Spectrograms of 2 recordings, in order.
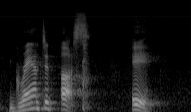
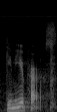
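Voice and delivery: low, hushed request; gentle dad; 8 semitones lower, 10 dB quieter than usual. Acted. Dad asking daughter for her pearls, low and gentle. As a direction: ask very softly, no pressure. Dad softly asks again.

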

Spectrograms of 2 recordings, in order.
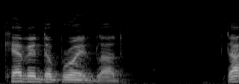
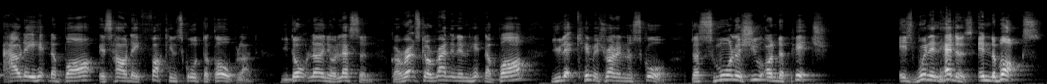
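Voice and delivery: getting louder and higher, furious at the defending; angry rant; 5 semitones higher, 5 dB louder than usual. Real, not acted. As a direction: build the rant into a real shout. Fan raging at defending.

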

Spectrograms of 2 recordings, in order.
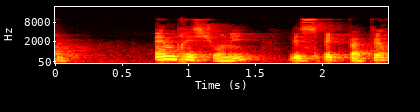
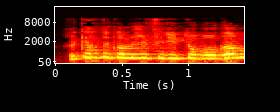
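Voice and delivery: much higher and louder, playful boast; joking Alistair; 10 semitones higher, 6 dB louder than usual. Acted. Alistair jokes to baby koala while sliding, in a high playful voice. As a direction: show off your slide, teasing. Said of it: "plaisante Alistair".

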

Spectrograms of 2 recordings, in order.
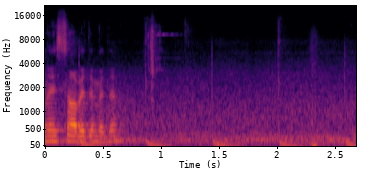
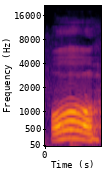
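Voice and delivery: loud startled shriek at a sudden noise; jump-scared gamer yelling out; startled scream; 5 semitones higher, 13 dB louder than usual. Real, not acted. Gamer spooked by a noise outside, shrieks.

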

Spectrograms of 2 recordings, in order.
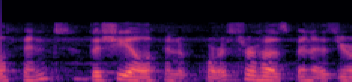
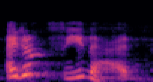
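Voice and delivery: doubtful bear; 9 semitones higher than usual. A narrator's reading. Bear disagreeing.

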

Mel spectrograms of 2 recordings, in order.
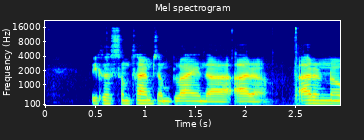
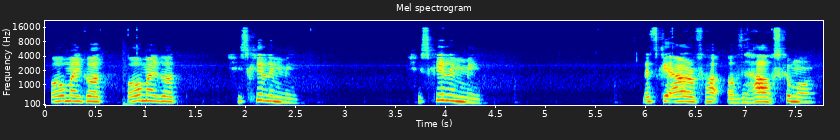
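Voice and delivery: higher, louder frantic cries; panicked escape; 8 semitones higher, 7 dB louder than usual. Real, not acted. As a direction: scramble out of the house in fear. Fleeing the attacker.

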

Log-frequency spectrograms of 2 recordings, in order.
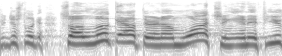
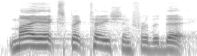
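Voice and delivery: normal talking voice

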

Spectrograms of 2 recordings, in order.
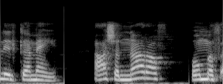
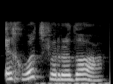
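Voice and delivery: plain reading voice

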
